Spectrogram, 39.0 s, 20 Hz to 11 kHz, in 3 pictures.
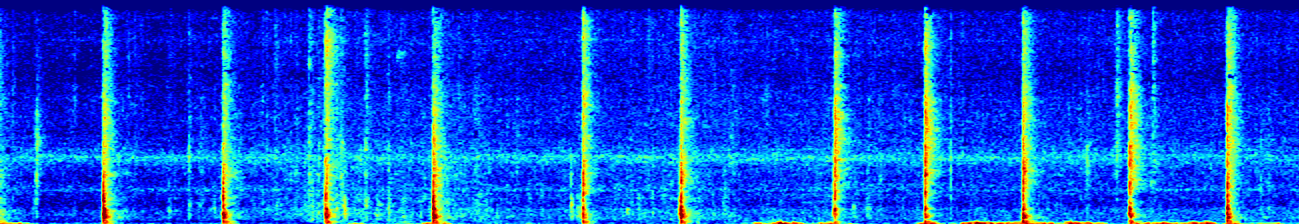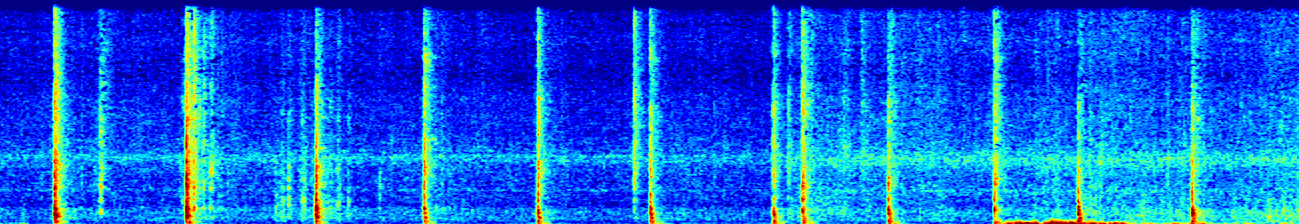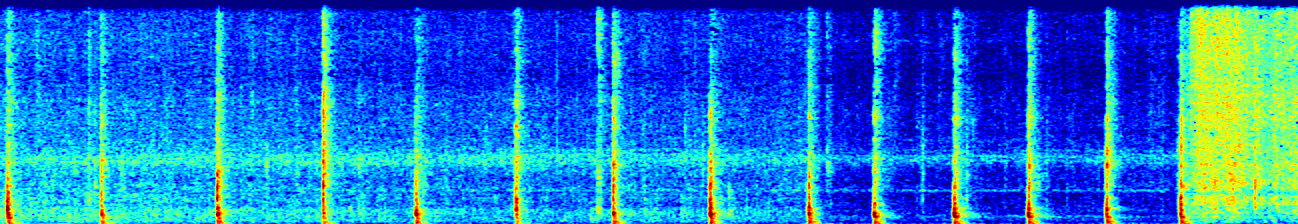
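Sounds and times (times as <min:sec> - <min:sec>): low rumble: 0:23.0 - 0:24.3.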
